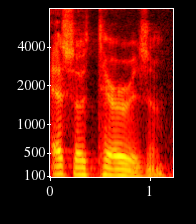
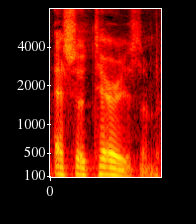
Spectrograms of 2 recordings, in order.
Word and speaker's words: esotericism: of western esoterism no that's not the way you pronounce that word it's not esoterism no it's so terrick no esotericism it's esotericism no okay here okay go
